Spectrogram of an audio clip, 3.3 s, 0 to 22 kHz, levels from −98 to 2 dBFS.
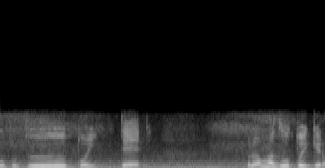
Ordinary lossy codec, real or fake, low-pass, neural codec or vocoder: Opus, 32 kbps; real; 7.2 kHz; none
